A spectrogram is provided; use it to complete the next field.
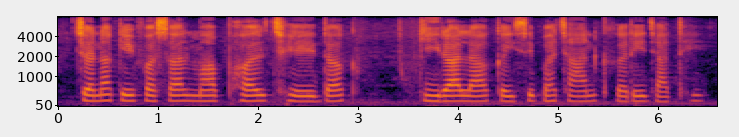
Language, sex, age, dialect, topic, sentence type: Chhattisgarhi, female, 18-24, Western/Budati/Khatahi, agriculture, question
